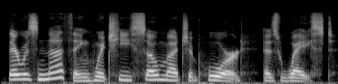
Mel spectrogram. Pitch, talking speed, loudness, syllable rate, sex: 195 Hz, 175 wpm, -16 LUFS, 4.7 syllables/s, female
